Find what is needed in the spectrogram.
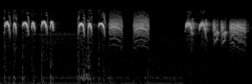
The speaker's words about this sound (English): Now listen to the chestnut-backed call. It's higher pitched, faster, and has a buzzy quality. Once again, the black-capped chickadee. Now the chestnut-backed chickadee.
